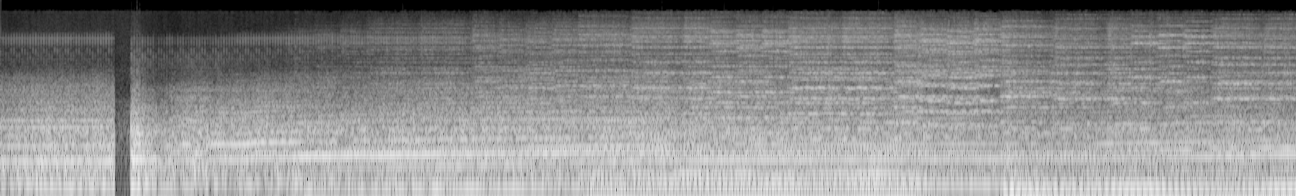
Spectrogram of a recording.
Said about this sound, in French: La voiture file. Il est difficile de voir où elle va parce qu'il fait nuit.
